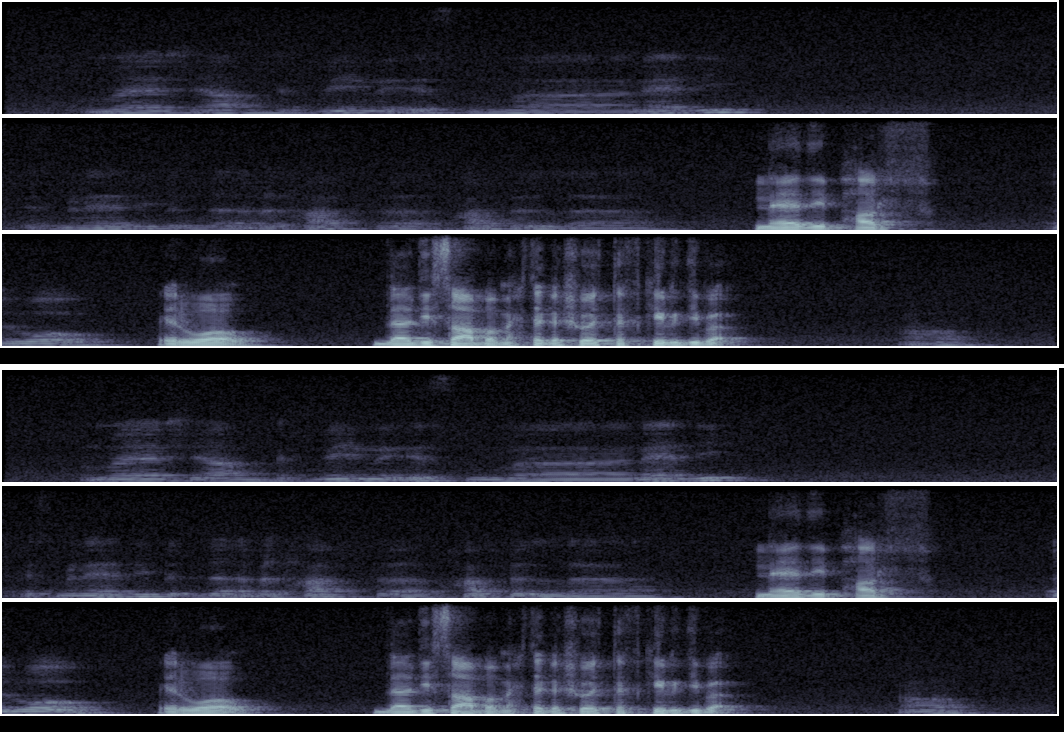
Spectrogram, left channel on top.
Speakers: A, on the right; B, on the left.
A: ماشي يا عم اديني اسم آه، نادي اسم نادي بالد- بالحرف آه، بحرف ال-
B: نادي بحرف
A: الواو
B: الواو لا دي صعبه محتاجه شويه تفكير دي بقى
A: اه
